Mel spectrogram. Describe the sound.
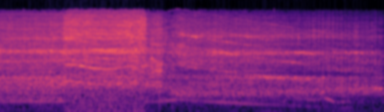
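A saw makes the last cut through timber on a building facade and strikes a nail in the final centimetre. A steady, loud grinding rasp has a harsher burst partway through, after which the cutting tone changes.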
